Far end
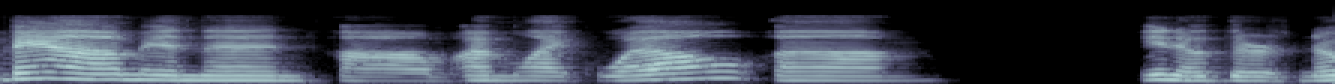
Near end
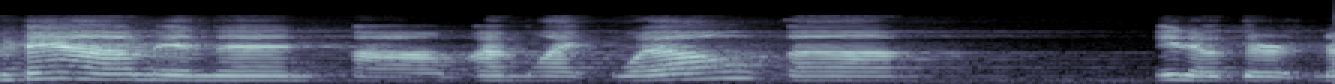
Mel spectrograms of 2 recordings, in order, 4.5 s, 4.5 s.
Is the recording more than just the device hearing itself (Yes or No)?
No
